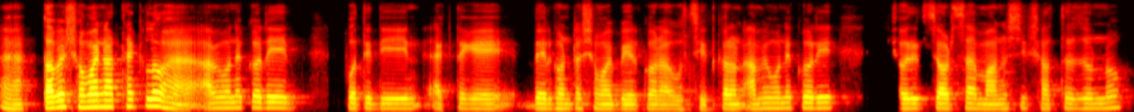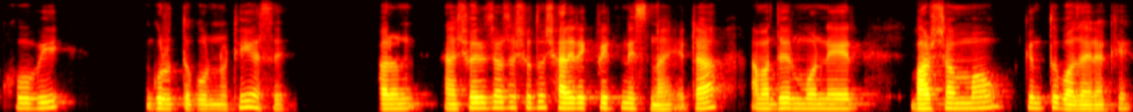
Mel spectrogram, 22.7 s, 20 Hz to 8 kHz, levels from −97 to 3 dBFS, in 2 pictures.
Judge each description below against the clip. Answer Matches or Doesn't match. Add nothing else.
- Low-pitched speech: Matches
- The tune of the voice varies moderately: Doesn't match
